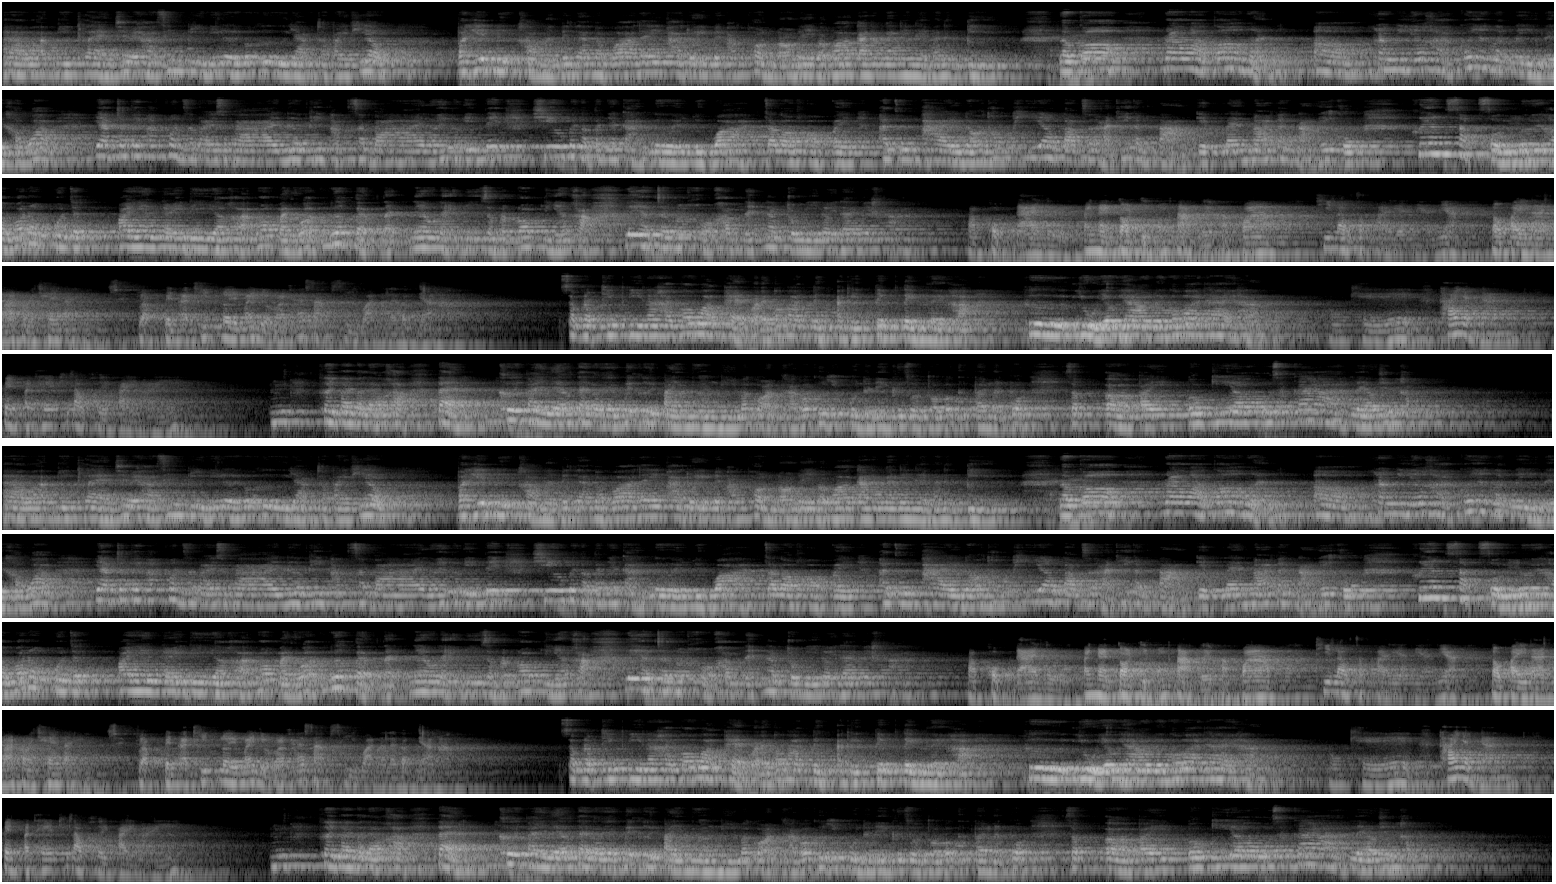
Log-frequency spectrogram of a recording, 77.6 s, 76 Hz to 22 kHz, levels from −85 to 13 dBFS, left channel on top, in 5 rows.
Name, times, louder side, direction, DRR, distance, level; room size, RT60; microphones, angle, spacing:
voice 1, 0.0-4.2 4.6-9.9 10.2-12.8 13.1-31.8 32.2-40.1 52.2-56.5 56.8-59.2 64.8-66.7 67.0-76.1, equal, 5° left, -8 dB, 2.1 m, -25 dB
voice 2, 10.4-10.9 20.9-21.1 23.2-23.3 30.3-30.7 40.7-44.5 44.8-51.1 56.6-56.8 59.8-61.7 62.1-63.8 66.6-67.2 71.6-72.1, right 2 dB, 90° right, 0 dB, 1.3 m, -31 dB
20.5 x 8.2 x 2.6 m, 2.6 s
head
